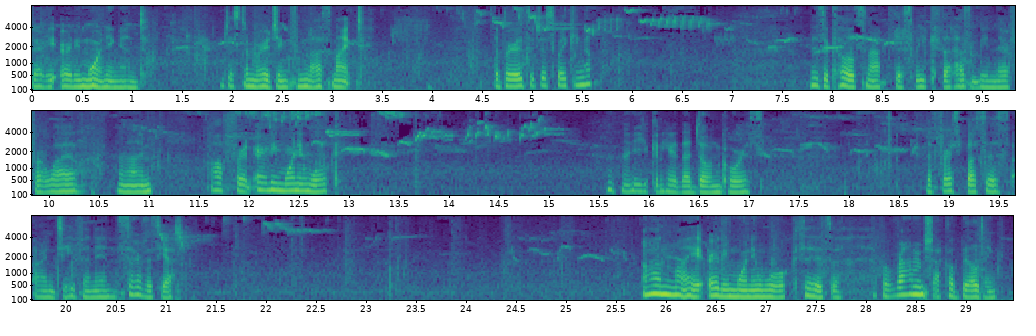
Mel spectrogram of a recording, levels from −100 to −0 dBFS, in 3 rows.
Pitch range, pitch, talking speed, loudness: 165-190 Hz, 175 Hz, 120 wpm, -29 LUFS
